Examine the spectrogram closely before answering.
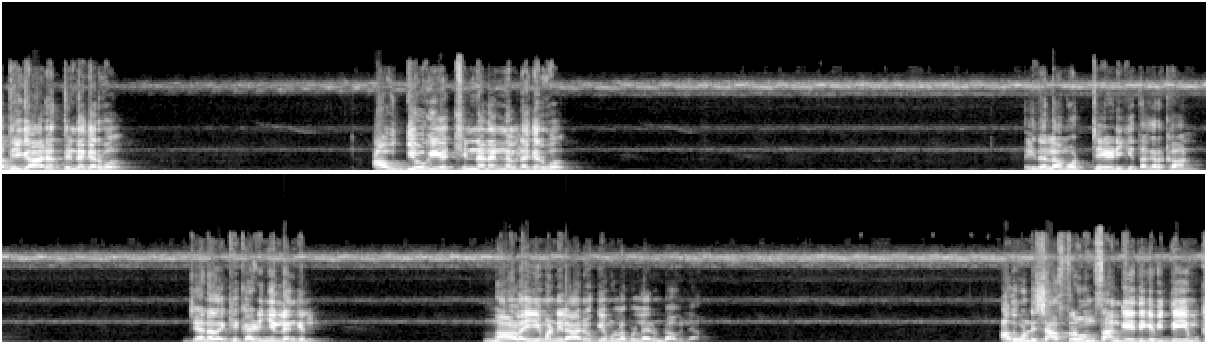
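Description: An elderly man speaks slowly and firmly, close to a microphone, with long pauses.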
